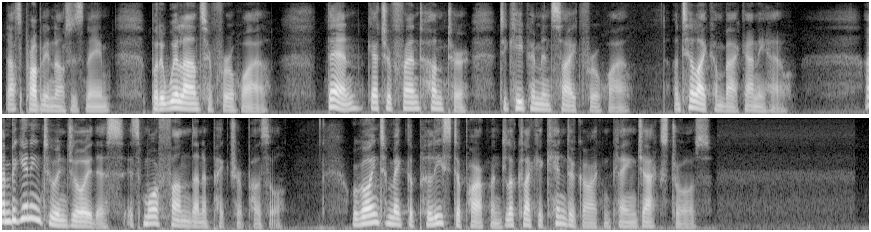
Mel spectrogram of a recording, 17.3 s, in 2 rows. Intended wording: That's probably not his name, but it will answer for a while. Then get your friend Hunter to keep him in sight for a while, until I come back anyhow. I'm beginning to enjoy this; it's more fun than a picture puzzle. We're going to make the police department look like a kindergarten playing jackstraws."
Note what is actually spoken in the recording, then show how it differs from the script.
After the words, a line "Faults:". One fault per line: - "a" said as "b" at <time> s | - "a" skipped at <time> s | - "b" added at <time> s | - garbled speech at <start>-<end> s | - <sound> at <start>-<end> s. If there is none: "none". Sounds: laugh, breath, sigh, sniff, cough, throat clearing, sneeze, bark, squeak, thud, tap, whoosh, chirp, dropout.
That's probably not his name, but it will answer for a while. Then get your friend Hunter to keep him in sight for a while, until I come back anyhow. I'm beginning to enjoy this; it's more fun than a picture puzzle. We're going to make the police department look like a kindergarten playing jackstraws."
Faults:
none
